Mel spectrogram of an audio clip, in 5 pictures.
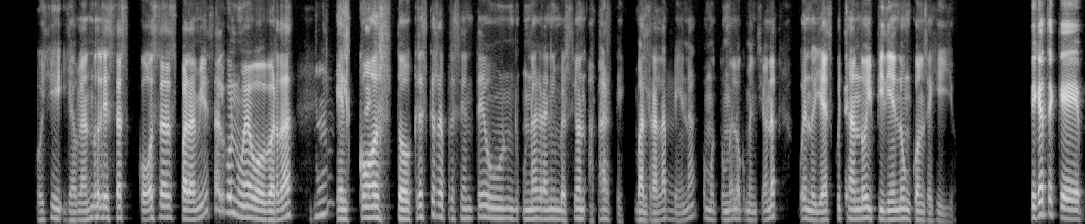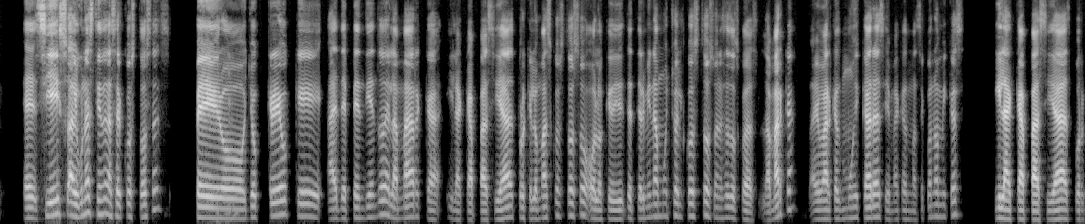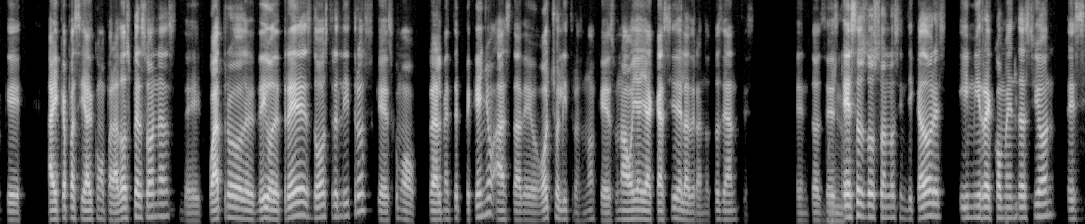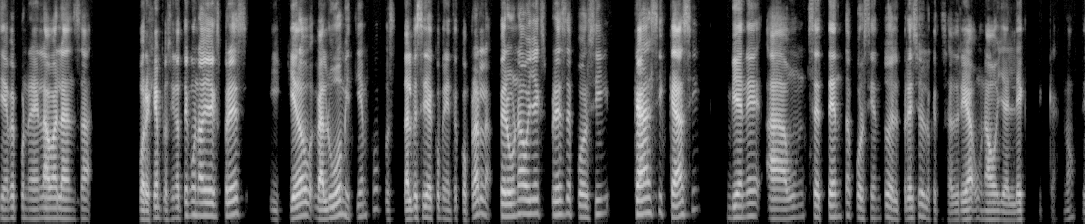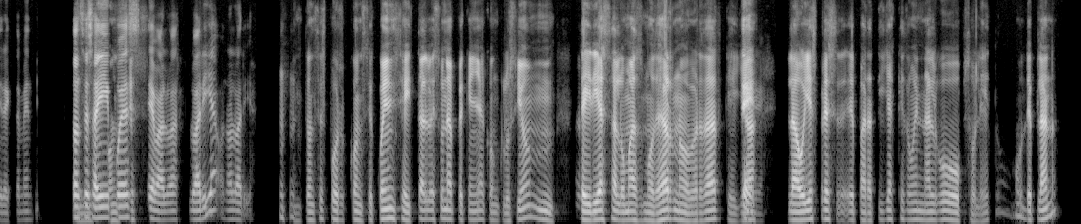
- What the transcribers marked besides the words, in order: laughing while speaking: "de"; other background noise
- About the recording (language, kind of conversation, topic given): Spanish, podcast, ¿Cómo cocinas cuando tienes poco tiempo y poco dinero?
